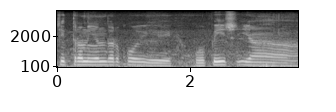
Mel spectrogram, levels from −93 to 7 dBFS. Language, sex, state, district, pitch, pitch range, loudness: Gujarati, male, Gujarat, Gandhinagar, 165 Hz, 135-175 Hz, -15 LUFS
